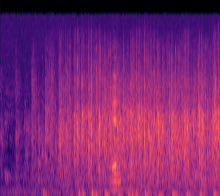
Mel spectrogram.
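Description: Audience applauding, starting softly just after a brief hush and building to a steady clapping about a second in, with a short voice calling out near the middle.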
